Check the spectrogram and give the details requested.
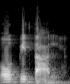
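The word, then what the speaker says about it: hôpital: हॉस्पिटल, इसे हम English में बोलते हैं, लेकिन फ्रेंच में हम इसे बोलते हैं ओपिताल। ओपिताल। यहाँ पे हम एच को साइलेंट कर देते हैं और उसके अगले लेटर से हम उस वर्ड को पढ़ते हैं।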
